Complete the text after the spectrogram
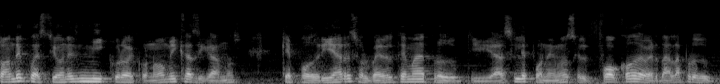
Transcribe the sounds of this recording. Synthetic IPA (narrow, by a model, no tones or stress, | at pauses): ond̪ekwe̞st̪jo̞ne̞zmikɾo̞eko̞no̞mikazd̪iɣamo̞s | ke̞po̞ðɾianre̞so̞lbe̞ɾe̞lt̪e̞maðe̞pɾo̞ðuk̚t̪iβiðaðsile̞po̞ne̞mo̞se̞lfo̞ko̞ðe̞β̞e̞ɾd̪alapɾoðuk̚t̪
